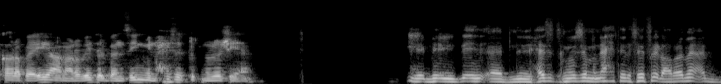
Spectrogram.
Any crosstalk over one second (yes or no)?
no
